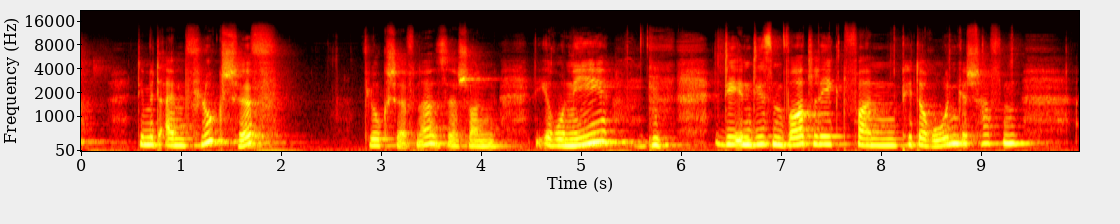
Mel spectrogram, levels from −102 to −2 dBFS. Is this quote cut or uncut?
cut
